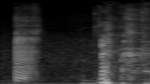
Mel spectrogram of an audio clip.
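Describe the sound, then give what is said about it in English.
A short, buzzy fart rips out, followed by a second rougher, noisier burst a moment later. “I farted.”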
